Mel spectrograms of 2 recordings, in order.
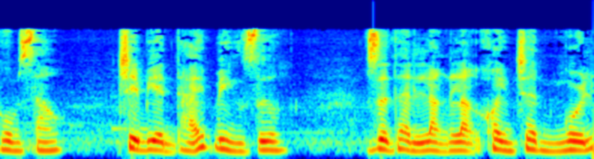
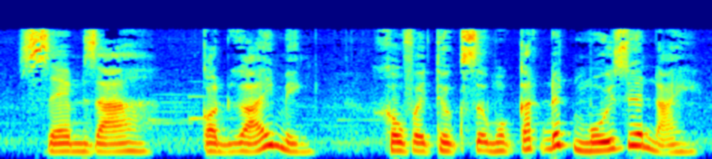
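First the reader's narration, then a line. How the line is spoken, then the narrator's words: Quiet smiling mutter. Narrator (Vietnamese): Ninh Quang Diệu mỉm cười, nhỏ tiếng lẩm bẩm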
